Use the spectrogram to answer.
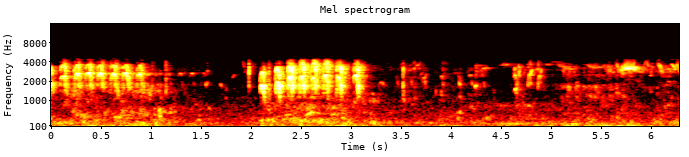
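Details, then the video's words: Evening grosbeaks gathered at a bird feeder: rapid runs of repeated chirps, about four per second, in two loud bursts, then softer scattered notes, with wingbeat flutters. "Evening Grosbeaks at bird feeder"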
